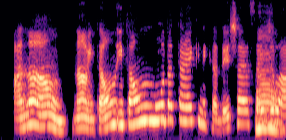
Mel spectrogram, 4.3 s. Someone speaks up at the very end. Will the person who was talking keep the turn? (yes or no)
yes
